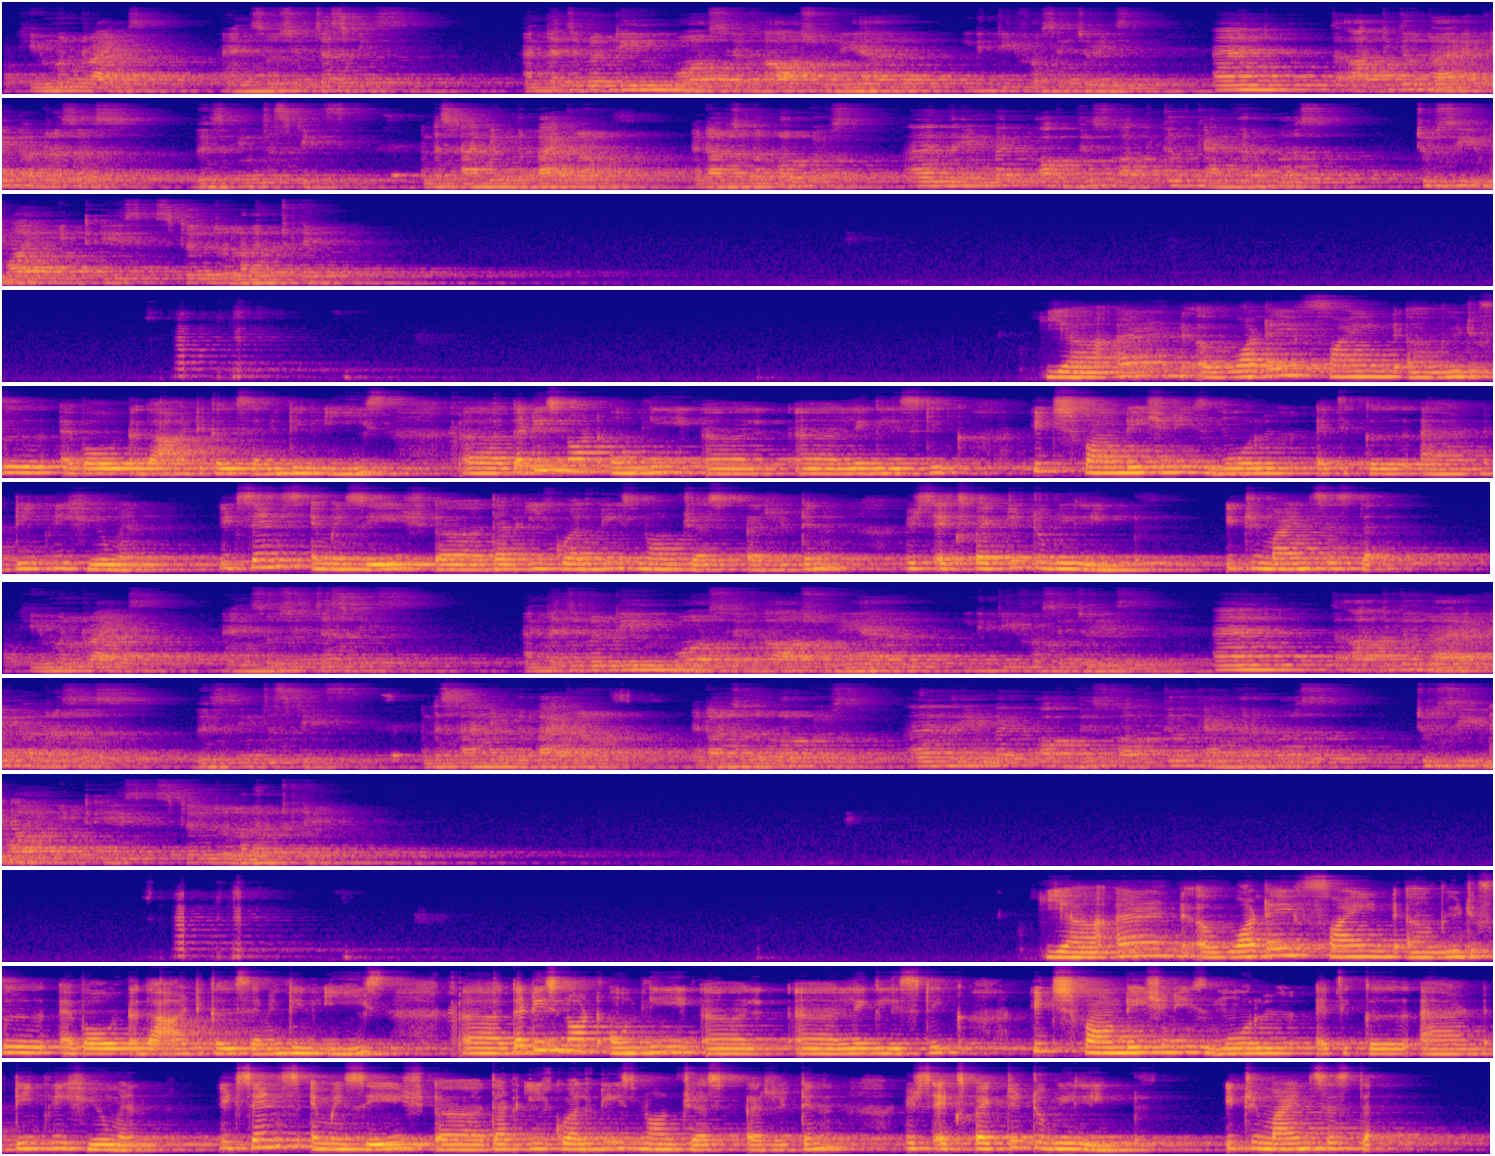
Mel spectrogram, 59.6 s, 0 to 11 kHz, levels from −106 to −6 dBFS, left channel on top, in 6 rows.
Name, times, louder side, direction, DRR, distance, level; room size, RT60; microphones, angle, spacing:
voice 1, 0.1-1.0 1.5-2.7 3.5-7.6 8.1-10.8 11.2-12.2 12.7-14.1 14.5-15.6 15.9-18.8 19.4-22.1, left 1 dB, 25° left, -4 dB, 4.1 m, -37 dB
voice 2, 36.8-50.7 51.1-57.3 57.9-58.8, right 2 dB, 45° right, 10 dB, 0.5 m, -26 dB
24.0 x 18.0 x 2.8 m, 2.7 s
head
